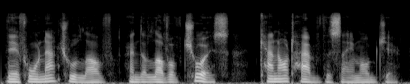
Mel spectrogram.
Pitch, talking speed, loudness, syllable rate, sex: 115 Hz, 190 wpm, -19 LUFS, 5.8 syllables/s, male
